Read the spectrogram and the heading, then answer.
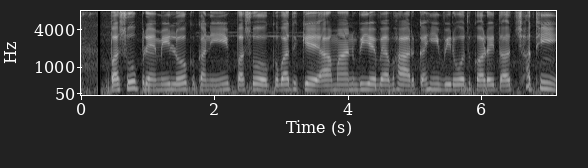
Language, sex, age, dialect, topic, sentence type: Maithili, male, 25-30, Southern/Standard, agriculture, statement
